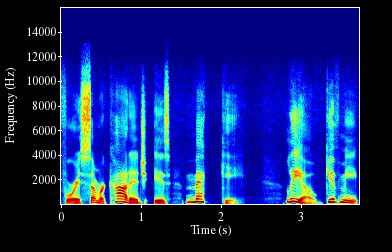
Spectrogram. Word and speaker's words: Mökki: The word for a summer cottage is Mökki. Leo, give me Mökki. Remember the double 'K' hiccup! Leo: MÖK-ki.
